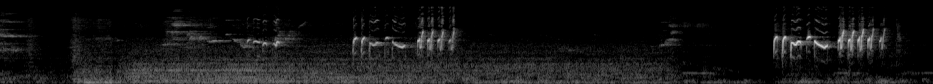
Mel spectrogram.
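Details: Kutilang emas bulbul lure call used to draw others into singing, three separated bursts of quick, bubbly chirping notes with a downward-bending whistle, quiet gaps of low background hum between.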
